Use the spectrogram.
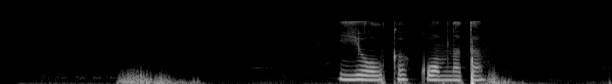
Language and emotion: Russian, neutral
